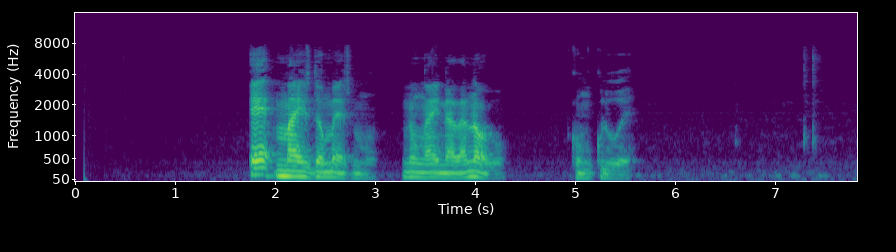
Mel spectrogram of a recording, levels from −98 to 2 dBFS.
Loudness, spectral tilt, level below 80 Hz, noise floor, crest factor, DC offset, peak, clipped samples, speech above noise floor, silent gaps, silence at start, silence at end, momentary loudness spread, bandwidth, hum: -25 LUFS; -8.5 dB/octave; -54 dBFS; -84 dBFS; 24 dB; under 0.1%; -4 dBFS; under 0.1%; 60 dB; none; 1.75 s; 2.3 s; 19 LU; 7 kHz; none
